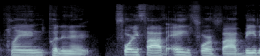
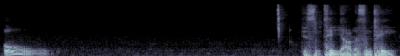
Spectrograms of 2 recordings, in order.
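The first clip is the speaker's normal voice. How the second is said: low gossipy tea; 10 semitones lower than usual. Real, not acted. Gossip reveal to viewers.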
